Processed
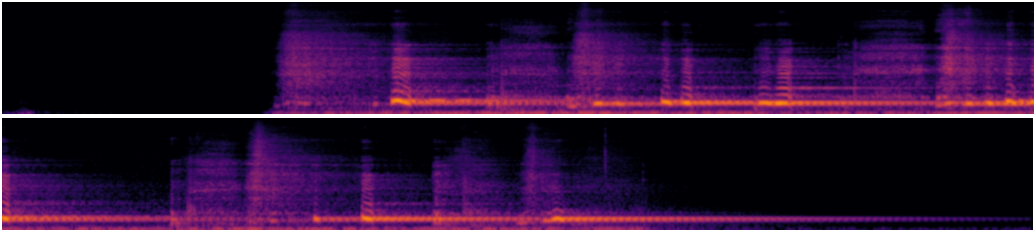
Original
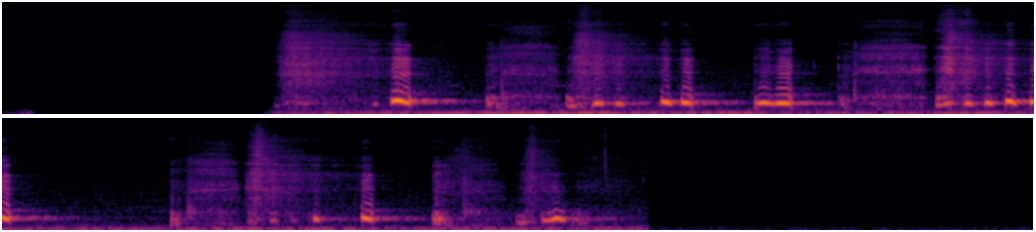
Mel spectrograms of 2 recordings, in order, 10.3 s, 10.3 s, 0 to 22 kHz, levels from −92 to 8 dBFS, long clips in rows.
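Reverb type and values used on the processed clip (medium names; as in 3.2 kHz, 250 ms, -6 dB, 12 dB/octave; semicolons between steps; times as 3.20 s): FDN reverb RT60 1.9 s, low-frequency decay 1.4×, high-frequency decay 0.65×, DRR 7.5 dB; trim +2.5 dB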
